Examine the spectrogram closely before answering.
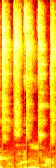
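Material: Stone.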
